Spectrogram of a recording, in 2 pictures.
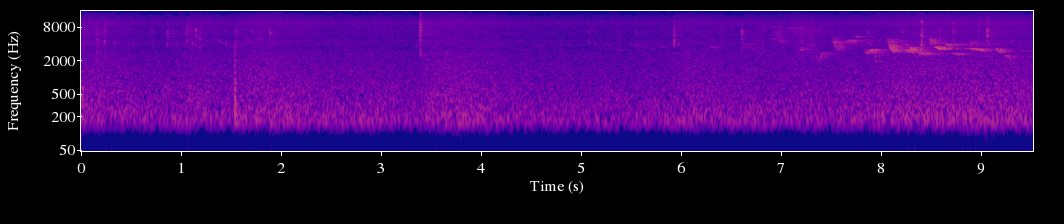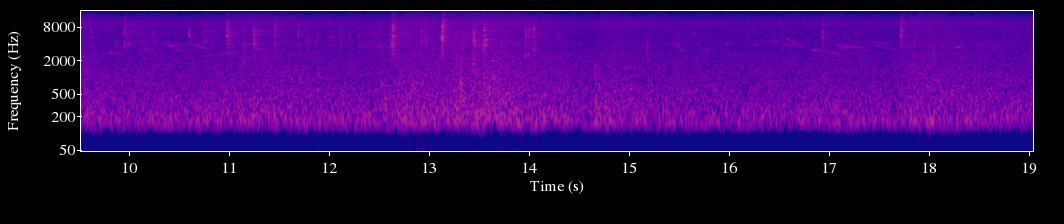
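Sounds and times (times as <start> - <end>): outdoor background hiss: 0.0 - 19.0
faint clicks: 5.0 - 6.8, 8.4 - 14.2, 16.8 - 18.9.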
